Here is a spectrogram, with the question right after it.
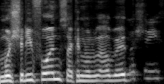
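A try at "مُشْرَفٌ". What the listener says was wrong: Mushrafun. What used to be the E became A. That's all.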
